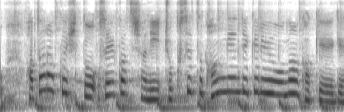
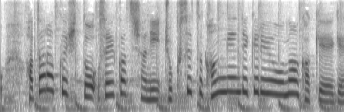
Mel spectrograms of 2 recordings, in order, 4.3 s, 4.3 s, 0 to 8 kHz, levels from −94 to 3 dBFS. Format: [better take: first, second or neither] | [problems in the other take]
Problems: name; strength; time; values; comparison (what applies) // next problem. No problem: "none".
second | room echo; dies away in 0.4 s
